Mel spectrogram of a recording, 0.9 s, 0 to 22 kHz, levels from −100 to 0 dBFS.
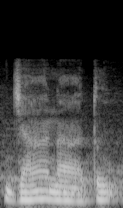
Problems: background sounds at intervals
